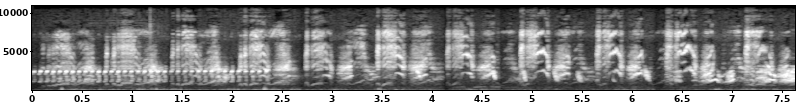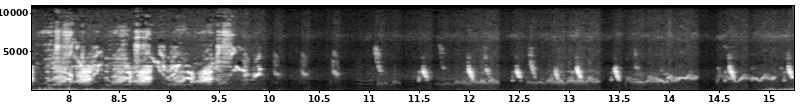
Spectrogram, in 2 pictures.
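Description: Jungle bush quail calling in a busy, squeaky chatter of rapid harsh notes over rumbling background noise; the chorus thins after ten seconds into scattered short calls.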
